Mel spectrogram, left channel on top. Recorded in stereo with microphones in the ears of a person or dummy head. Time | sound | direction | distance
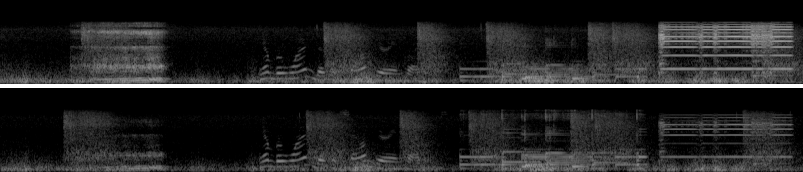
0.7 | snoring | 45° left (ahead or behind) | ?
2.6 | a woman speaking | 25° right (ahead or behind) | ?
4.6 | a guitar | 50° right (ahead or behind) | ?
6.6 | a violin | 50° left (ahead or behind) | ?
